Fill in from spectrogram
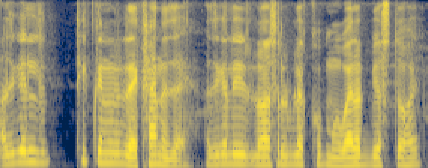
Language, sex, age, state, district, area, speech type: Assamese, male, 18-30, Assam, Lakhimpur, rural, spontaneous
